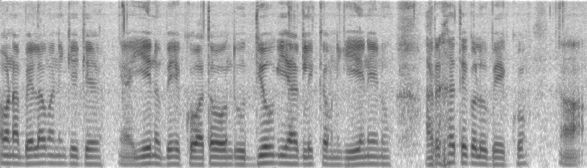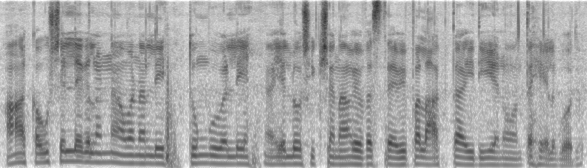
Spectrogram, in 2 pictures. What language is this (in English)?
Kannada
